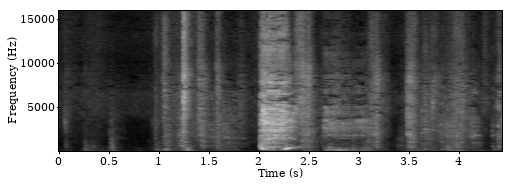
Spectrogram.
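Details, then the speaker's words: A single loud, harsh cough amid quiet room sounds and soft murmured speech during a live crafting session. "This cough is going to be the end of me, y'all. Actually, it's not bad. I've had worse coughs as many of you know."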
